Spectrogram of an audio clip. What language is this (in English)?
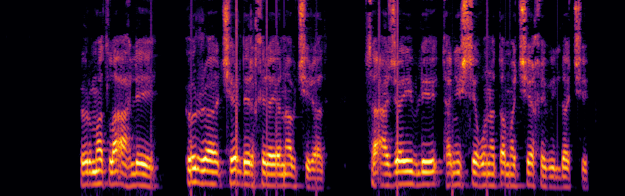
Dargwa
